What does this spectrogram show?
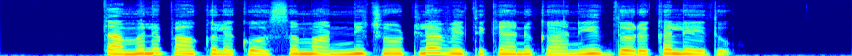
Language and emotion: Telugu, sad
